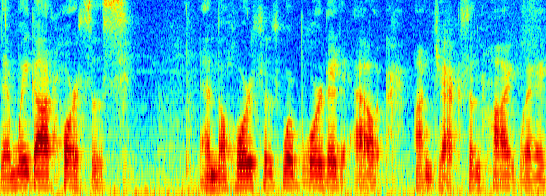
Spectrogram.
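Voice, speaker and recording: In an American accent, the speaker talks at a fairly slow pace with vocal fry and monotone, flat intonation. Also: woman, fairly low pitch for a woman. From California. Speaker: local resident interviewee. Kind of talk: oral history interview. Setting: at home.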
